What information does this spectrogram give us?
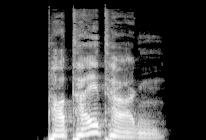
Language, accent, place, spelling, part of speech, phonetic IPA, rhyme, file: German, Germany, Berlin, Parteitagen, noun, [paʁˈtaɪ̯ˌtaːɡn̩], -aɪ̯taːɡn̩, De-Parteitagen.ogg
- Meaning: dative plural of Parteitag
